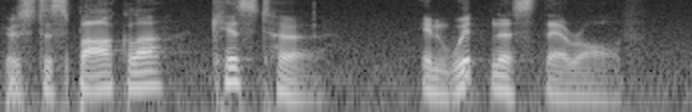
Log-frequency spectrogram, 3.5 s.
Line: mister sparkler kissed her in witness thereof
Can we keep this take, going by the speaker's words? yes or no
yes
